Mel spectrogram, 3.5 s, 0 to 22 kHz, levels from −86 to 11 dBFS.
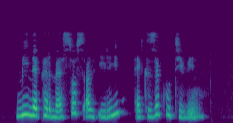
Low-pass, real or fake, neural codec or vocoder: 7.2 kHz; real; none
